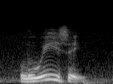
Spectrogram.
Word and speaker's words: Loweezy: That's the hillbilly way of pronouncing Louise, Loweezy.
